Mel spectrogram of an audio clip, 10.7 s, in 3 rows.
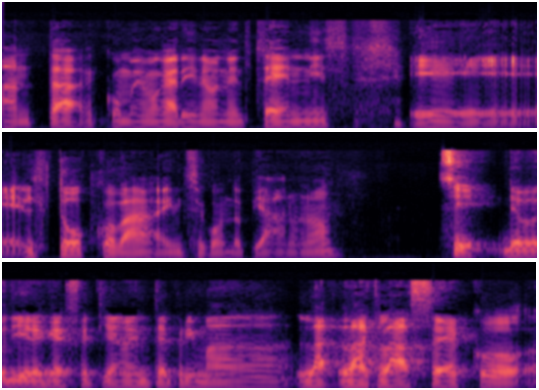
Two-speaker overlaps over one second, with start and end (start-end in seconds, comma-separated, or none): none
